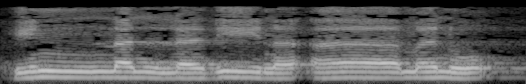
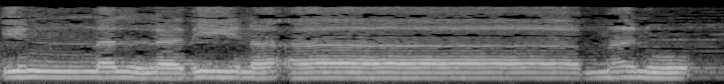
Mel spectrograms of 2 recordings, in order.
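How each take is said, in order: First: The long vowel is held for a short count. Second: The long vowel is held for an extended count. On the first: This is how most readers recite it. "cuma 2 harokat saja" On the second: This follows a particular recitation tradition. "kalau nafi bisa 4"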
